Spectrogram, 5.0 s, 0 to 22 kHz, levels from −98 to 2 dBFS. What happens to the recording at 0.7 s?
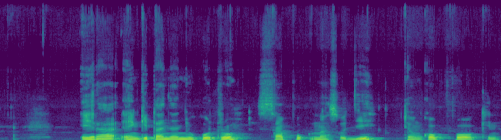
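At 0.7 s the speech carries on cleanly, with no dropout, click, distortion or other fault at that point.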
